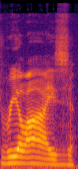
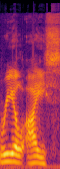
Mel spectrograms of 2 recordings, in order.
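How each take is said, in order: First: The last consonant is a z sound. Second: The last consonant is an s sound. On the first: The speaker calls it right. "I hear a Z when I say realize" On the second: The speaker calls it wrong. "not real ice"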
